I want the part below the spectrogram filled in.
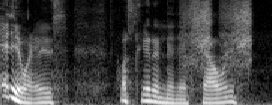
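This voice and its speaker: Over music in the background, a man speaks at a moderate pace with audible room echo. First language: not English. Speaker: gaming streamer. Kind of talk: let's play commentary.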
